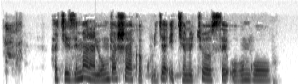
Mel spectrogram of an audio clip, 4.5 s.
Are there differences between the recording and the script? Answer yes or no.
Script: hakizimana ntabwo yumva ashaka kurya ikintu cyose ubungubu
yes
